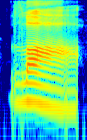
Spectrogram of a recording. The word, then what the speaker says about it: law: as in daughter, or even the ah as in father, if you totally relax your lips and relax your mouth. Law, law, law. Can you hear the difference? La, law. In the second one, I rounded the lips just a bit, but my mouth was very open for both. The tongue is relaxed and pulled back just a bit.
